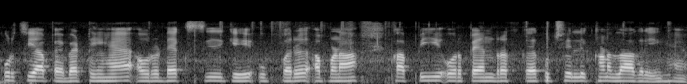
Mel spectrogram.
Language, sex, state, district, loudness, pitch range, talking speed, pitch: Hindi, female, Haryana, Jhajjar, -15 LUFS, 160-170 Hz, 165 wpm, 165 Hz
